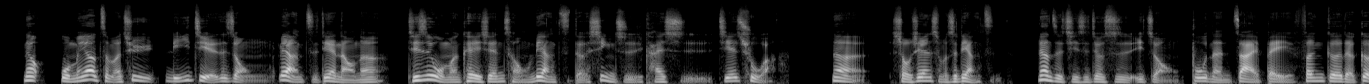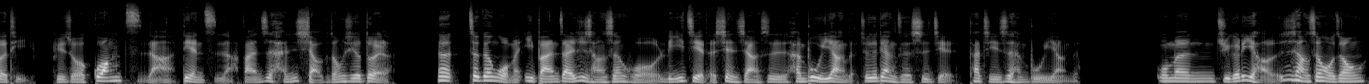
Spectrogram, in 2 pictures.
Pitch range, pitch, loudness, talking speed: 120-160 Hz, 140 Hz, -22 LUFS, 285 characters per minute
